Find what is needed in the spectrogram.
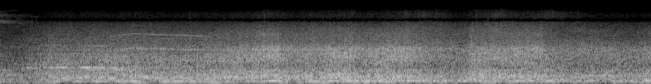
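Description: Motorcycle engines running and revving unevenly, with crowd noise.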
